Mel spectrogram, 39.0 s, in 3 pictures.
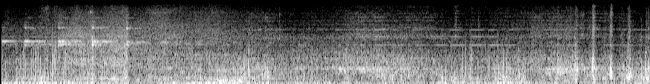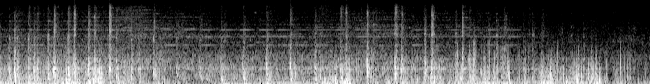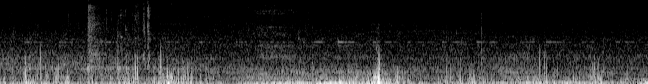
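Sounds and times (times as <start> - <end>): diesel locomotive rumbling past: 0.0 - 38.9
flat wheels banging on rails: 8.1 - 25.0.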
